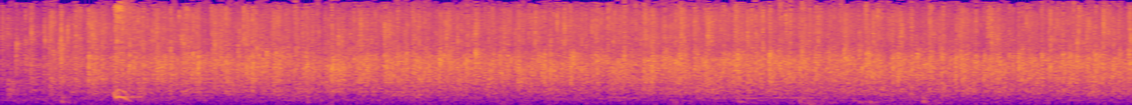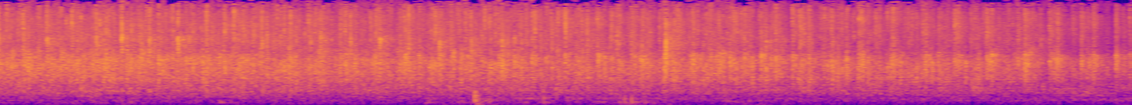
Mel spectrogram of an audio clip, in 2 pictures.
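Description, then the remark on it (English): A sustained, loud standing ovation from a large crowd after a speech, a dense steady wash of clapping that holds for over twenty seconds without letting up, with no voices rising above it. “We seldom, if ever, get a standing round of applause for a speech like that, like any we've had here, so that shows you how much it's appreciated”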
